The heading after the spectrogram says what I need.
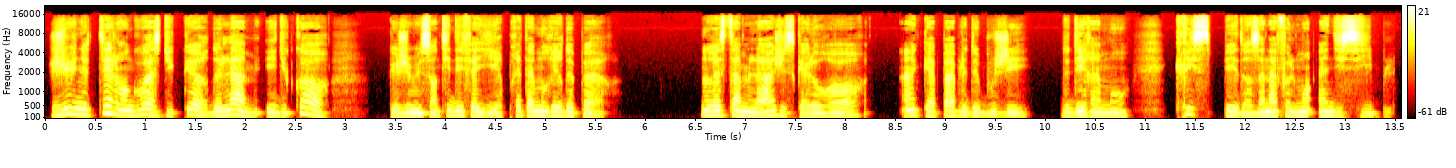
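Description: A woman narrating a story in a measured, dramatic reading. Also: sits low, mellow, no room sound, clean studio sound.

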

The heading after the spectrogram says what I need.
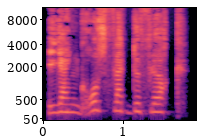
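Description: A man voicing a cheeky teenage girl who warns in a quick, teasing way. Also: sits high, fairly even intonation, no echo, clean studio sound, pitched above the performer's own voice.

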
